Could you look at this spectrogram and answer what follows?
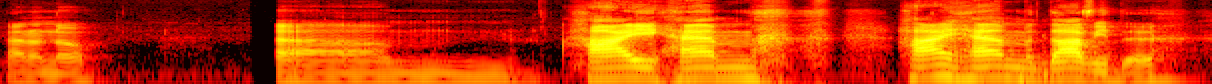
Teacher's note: there's this hypercorrection phenomenon where we add the H to every word starting with a vowel.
